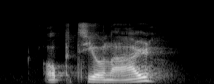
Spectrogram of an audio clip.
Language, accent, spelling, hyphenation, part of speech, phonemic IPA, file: German, Austria, optional, op‧ti‧o‧nal, adjective, /ɔptsɪ̯oˈnaːl/, De-at-optional.ogg
- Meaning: optional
